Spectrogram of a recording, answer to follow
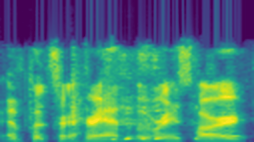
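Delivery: usual speaking voice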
